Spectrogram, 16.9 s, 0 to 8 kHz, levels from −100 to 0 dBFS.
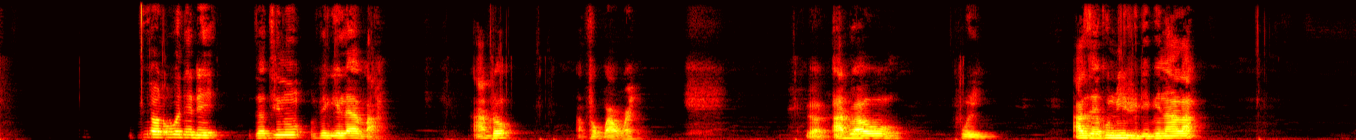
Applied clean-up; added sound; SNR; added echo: neural mask model DeepFilterNet 3.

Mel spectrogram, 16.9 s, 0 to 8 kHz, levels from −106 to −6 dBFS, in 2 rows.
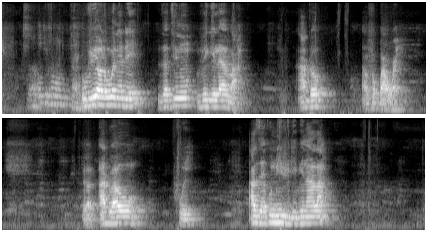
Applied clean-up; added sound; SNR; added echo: neural separator model SepFormer DNS4.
